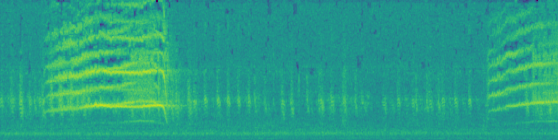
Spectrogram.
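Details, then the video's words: A Brown-eared Bulbul calling on a rooftop in the evening gives a loud, shrill screech lasting over a second, then starts a second one near the end, over a steady low background hum. "ヒヨドリの夕方の鳴き声 Brown-eared Bulbul"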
